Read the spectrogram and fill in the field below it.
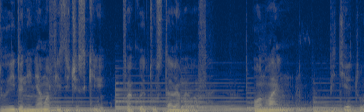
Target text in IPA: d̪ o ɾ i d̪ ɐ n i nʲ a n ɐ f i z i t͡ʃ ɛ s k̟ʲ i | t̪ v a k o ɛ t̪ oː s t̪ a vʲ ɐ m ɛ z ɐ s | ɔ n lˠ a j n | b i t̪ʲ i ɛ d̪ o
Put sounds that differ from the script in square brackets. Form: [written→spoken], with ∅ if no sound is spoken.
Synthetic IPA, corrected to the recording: d̪ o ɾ i d̪ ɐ n i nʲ a [n→m] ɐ f i z i t͡ʃ ɛ s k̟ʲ i | t̪ v a k o ɛ t̪ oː s t̪ a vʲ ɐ m ɛ [z→v] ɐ [s→f] | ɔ n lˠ a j n | b i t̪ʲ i ɛ [d̪→t̪] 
